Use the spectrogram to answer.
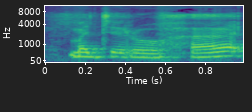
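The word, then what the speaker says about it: مجراها: hud ayat 41 yaitu cara membacanya dengan mencondongkan bacaan harak fathah ke harakat kas pada per J harakat fathah tidak dibaca harakat fathah lagi melainkan lebih ke harakat kasrahnya jadi pada kalimat majroha itu dibaca majreha Seperti contohnya gini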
